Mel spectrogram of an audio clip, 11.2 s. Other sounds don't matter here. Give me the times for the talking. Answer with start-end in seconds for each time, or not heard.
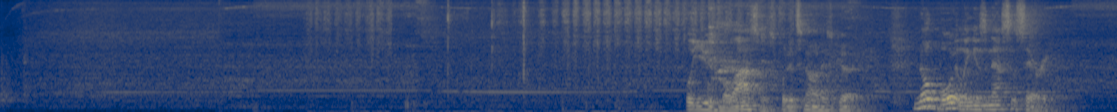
6.8-10.5.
